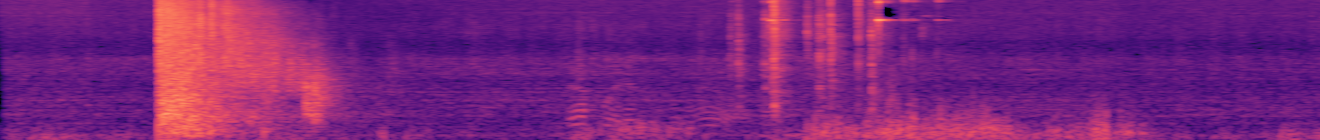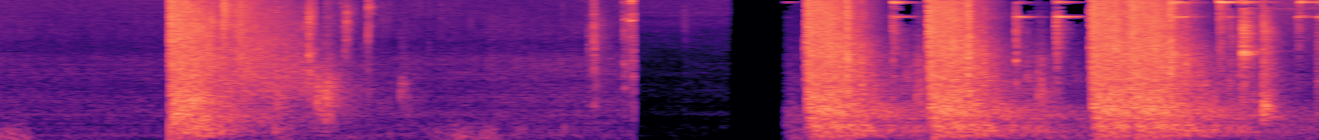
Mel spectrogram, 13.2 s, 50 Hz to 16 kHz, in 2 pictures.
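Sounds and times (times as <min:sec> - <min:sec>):
rifle shots fired at a target with 69-grain match ammunition: 0:00.8 - 0:01.8, 0:07.4 - 0:08.4, 0:10.6 - 0:13.1.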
